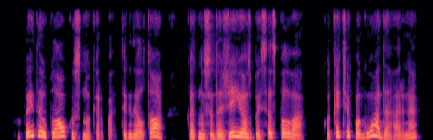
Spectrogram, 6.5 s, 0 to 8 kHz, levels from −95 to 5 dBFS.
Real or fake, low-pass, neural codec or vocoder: real; 7.2 kHz; none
